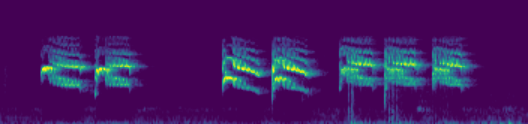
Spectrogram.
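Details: Parrot calling with loud, harsh, buzzy two-part squawks that fall in pitch. They come in two pairs, then a run of three, over a quiet background.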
